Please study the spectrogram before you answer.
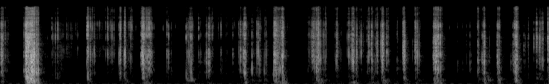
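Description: A flexible yellow nylon hook strip is slowly bent and peeled away from a black loop strip of hook-and-loop fastener, held in black-gloved hands. It makes a series of short, crackling, bright tearing bursts with little low end. The loudest rip comes near the start, followed by many quicker, quieter crackles with brief pauses between them.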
